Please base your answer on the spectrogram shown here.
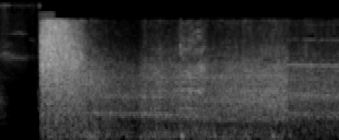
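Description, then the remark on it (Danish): A short transition stinger bursts in abruptly after a moment of silence, then stays as a loud, dense wash of crowd-like noise with scattered thumping hits. “Og efter den her breaker, så uh, vender vi uh, snyd imod den lidt større turnering, hvor vi igen igen ser Mourinho i finale-stolen.”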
